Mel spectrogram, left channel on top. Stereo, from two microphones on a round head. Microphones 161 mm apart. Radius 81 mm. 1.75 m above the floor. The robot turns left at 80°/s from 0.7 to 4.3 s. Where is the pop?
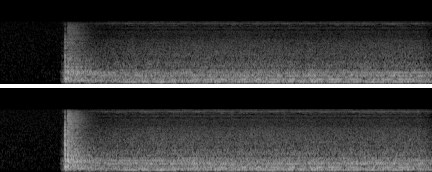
60° right (ahead or behind), 0.8 m; by 1.0 s 40° right (ahead or behind), 0.8 m.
